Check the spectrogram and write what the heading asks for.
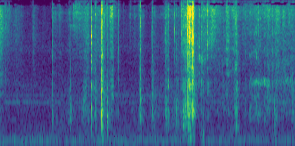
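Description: A cardboard Panini Prizm blaster box being opened by hand: scattered paperboard crackles and scrapes, a few sharp clicks about a second and a half in, and a louder tearing crackle near three seconds in as the top flap comes free.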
